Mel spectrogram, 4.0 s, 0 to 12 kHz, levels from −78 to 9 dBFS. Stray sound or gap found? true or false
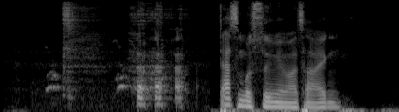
true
